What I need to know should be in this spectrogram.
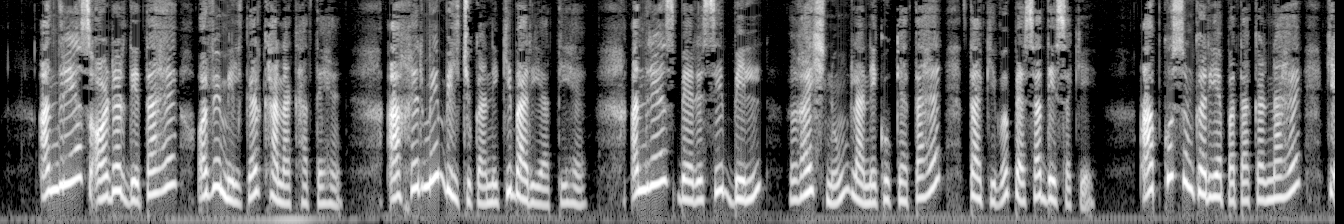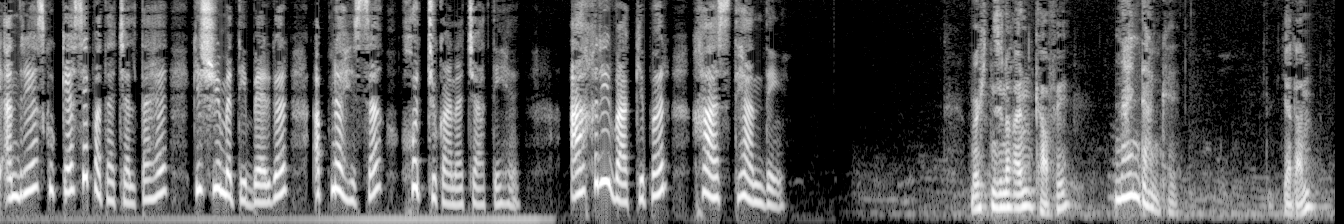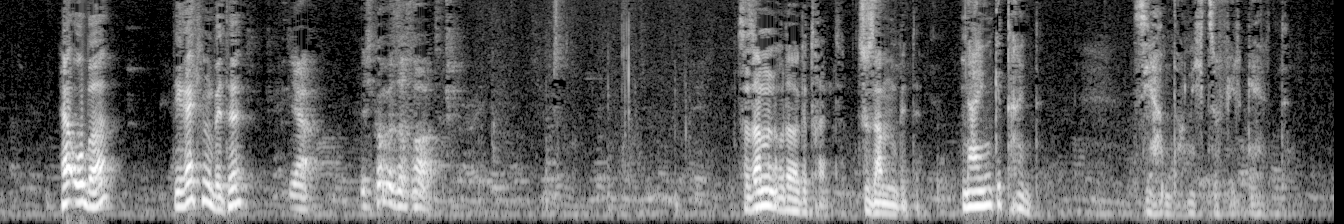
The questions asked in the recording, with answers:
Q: आपको सुनकर यह पता करना है कि Andreas को कैसे पता चलता है कि श्रीमती बैरगर अपना हिस्सा खुद चुकाना चाहती हैं।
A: तब श्रीमती बैरगर कहती है कि वे अपना हिस्सा स्वयं चुकाएंगी नहीं अलग अलग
